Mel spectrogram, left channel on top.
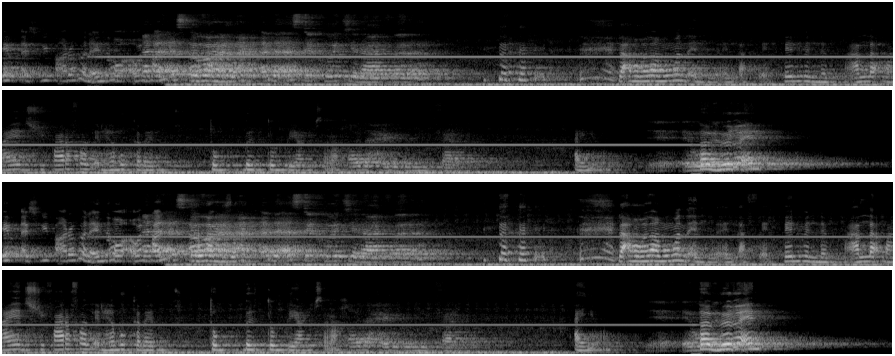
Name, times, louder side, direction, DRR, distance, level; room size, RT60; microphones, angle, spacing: voice 1, 0.0-2.4 5.0-5.4 5.8-10.6 11.0-12.4 14.6-15.0 15.9-16.5, right 3 dB, 25° right, 9 dB, 0.4 m, -28 dB
sound 1, 0.9-15.8, left 4 dB, 60° left, 1.4 m, -38 dB
voice 2, 1.4-4.4 5.0-5.2 12.4-13.6 15.3-16.3, right 1 dB, 5° right, -6 dB, 0.8 m, -29 dB
sound 2, 1.6-14.6, equal, 65° right, 1.5 m, -36 dB
14.5 x 5.3 x 3.8 m, 2.1 s
head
